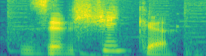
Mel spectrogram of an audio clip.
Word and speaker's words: Zebstrika: It's pronounced like paprika. Zevshika.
